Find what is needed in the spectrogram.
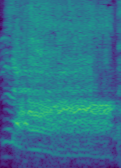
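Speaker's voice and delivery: mock scream, very loud, in her face. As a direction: scream it at the top of your lungs. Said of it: "start screaming at top of my lungs".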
